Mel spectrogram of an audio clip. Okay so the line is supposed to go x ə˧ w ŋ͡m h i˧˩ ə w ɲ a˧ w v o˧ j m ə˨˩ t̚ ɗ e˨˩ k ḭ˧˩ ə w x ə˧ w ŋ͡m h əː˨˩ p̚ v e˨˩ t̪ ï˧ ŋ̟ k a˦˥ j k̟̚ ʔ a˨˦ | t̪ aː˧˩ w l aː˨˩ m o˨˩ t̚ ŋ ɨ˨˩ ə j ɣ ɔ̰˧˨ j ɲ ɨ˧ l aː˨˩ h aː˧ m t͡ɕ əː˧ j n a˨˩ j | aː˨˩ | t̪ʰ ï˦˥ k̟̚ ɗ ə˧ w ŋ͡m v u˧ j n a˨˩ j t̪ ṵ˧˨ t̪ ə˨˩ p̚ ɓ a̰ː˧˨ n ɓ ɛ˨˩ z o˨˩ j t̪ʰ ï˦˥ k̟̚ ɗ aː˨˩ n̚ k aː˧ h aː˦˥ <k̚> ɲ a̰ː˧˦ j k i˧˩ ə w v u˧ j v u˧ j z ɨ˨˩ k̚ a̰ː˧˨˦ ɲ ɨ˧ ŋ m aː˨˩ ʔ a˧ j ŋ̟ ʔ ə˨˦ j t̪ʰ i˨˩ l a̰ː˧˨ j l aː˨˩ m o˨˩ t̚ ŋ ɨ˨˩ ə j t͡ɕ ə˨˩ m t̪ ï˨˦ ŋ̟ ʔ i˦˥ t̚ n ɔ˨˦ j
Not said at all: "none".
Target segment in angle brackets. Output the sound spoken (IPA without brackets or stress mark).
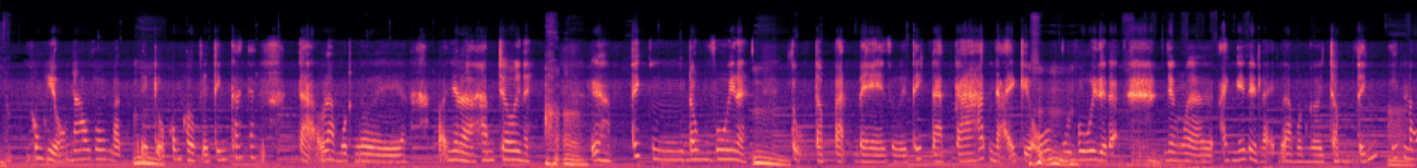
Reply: t̚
